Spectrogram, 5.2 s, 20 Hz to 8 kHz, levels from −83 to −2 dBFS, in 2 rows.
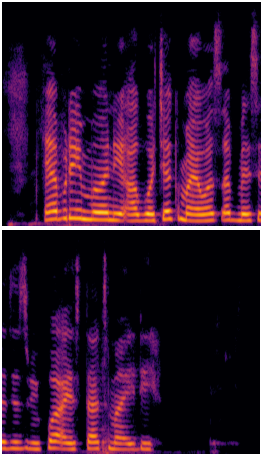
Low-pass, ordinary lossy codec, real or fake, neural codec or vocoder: none; none; fake; codec, 16 kHz, 4 kbps, X-Codec, WavLM features, trained on Multilingual LibriSpeech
